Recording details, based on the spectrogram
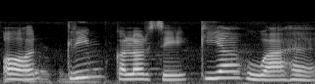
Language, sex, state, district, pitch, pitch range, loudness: Hindi, female, Bihar, West Champaran, 235 Hz, 220-275 Hz, -16 LUFS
